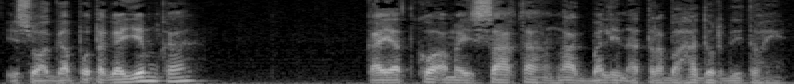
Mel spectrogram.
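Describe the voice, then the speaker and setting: A man's voice: low-pitched, animated, a little fast, slightly rough. A man acting an earnest, determined young rancher and father in a village radio drama. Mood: matter-of-fact.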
